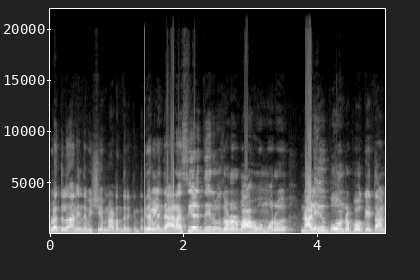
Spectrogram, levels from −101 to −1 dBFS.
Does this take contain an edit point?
yes; 1 cut; at 1.3 s

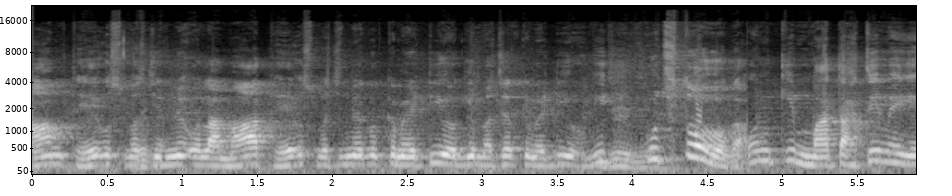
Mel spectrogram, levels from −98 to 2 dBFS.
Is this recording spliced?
yes; 1 cut; at 4.7 s

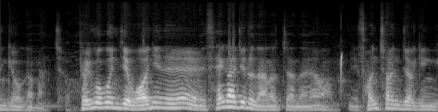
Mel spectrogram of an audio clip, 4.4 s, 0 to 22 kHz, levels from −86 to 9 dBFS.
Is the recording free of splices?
yes; 0 cuts

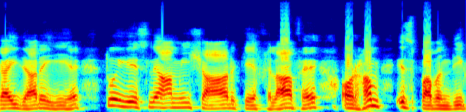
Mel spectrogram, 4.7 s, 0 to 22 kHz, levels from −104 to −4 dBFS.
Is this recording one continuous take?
yes; 0 cuts

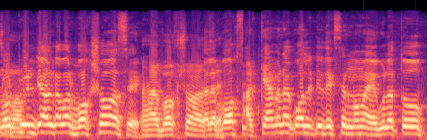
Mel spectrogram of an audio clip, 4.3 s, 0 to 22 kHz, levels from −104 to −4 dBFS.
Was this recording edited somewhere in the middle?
yes; 1 cut; at 2.4 s

